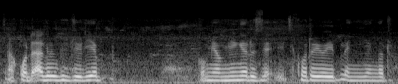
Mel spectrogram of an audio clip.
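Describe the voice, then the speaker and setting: Creaky, level-toned Senegalese woman. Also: on the low side, level tone, fast, dull audio, slight background noise. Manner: mixes Wolof with French terms. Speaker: local workshop participant. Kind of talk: spoken testimonial in interview.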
